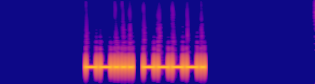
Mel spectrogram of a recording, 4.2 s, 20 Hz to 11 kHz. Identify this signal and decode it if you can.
Morse code, heard as a keyed tone, about 25 wpm, 700 Hz. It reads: 79
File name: Two Letter-Number Combinations - 25wpm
